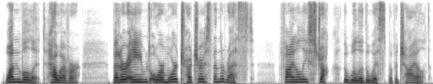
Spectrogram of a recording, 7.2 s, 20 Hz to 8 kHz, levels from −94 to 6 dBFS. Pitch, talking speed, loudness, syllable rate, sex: 220 Hz, 165 wpm, -18 LUFS, 5.3 syllables/s, female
